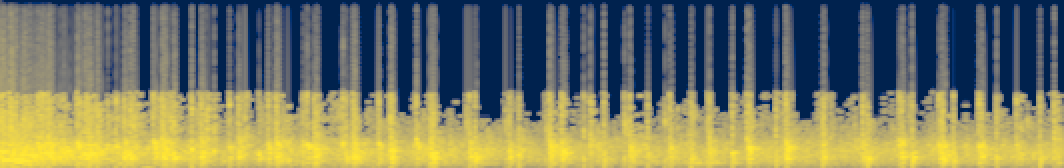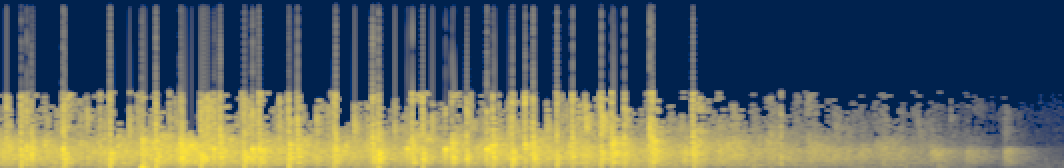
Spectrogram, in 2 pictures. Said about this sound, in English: And I'd love to have one more round of applause for everybody showing up here. Thank you.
